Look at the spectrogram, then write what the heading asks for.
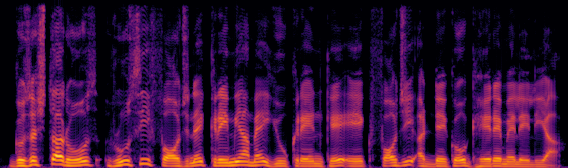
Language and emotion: Urdu, neutral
